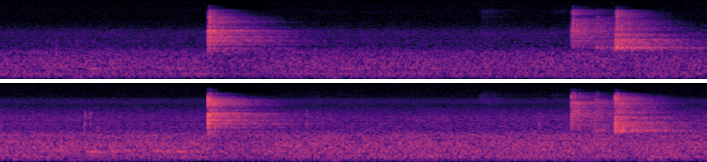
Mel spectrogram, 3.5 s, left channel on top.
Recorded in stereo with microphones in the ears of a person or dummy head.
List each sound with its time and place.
1.0 s a crack: 15° right (ahead or behind), 3 m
